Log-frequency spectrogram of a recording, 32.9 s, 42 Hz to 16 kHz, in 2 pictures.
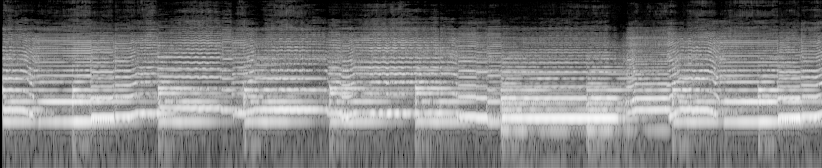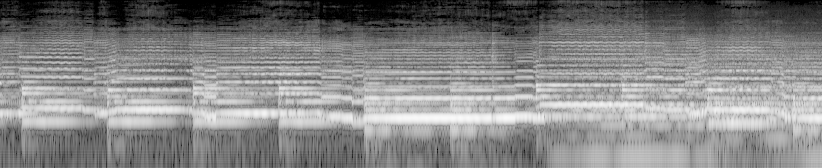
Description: • Качество: 128, Stereo
грустные
мелодичные
спокойные
без слов
инструментальные
романтичные
из сериалов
